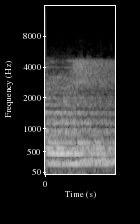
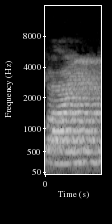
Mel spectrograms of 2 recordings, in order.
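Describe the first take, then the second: First: The first vowel is a rounded 'o'. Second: The first vowel is an open 'aa'. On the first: This is the Patani dialect pronunciation. "ઓ જેવું સંભળાય છે" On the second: This is the standard pronunciation. "આ હોય"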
